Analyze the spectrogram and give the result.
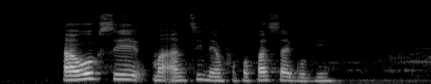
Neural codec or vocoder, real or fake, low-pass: none; real; 10.8 kHz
